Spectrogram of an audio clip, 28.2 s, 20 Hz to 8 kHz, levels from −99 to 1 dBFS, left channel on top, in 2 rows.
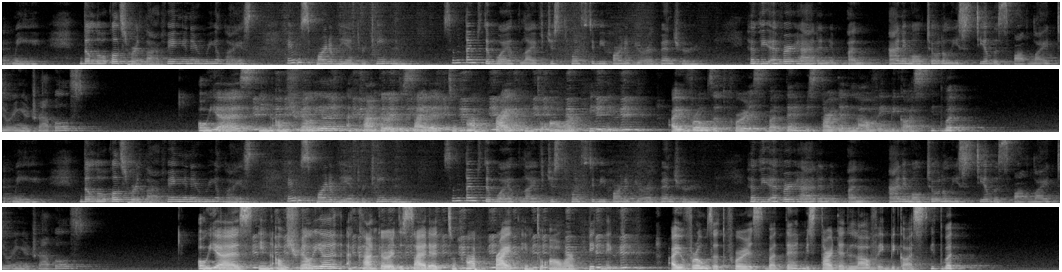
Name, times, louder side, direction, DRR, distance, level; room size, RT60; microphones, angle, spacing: voice 1, 0.0-5.4 5.9-9.3 9.9-11.5 11.8-15.2, left 1 dB, 10° left, 6 dB, 0.4 m, -39 dB
sound 1, 3.0-10.7, equal, 50° left, 1.5 m, -50 dB
voice 2, 16.7-22.2 23.0-26.8, right 6 dB, 85° right, 12 dB, 0.4 m, -26 dB
sound 2, 17.1-22.6, right 3 dB, 65° right, 0.8 m, -34 dB
9.4 x 4.2 x 2.8 m, 1.3 s
head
